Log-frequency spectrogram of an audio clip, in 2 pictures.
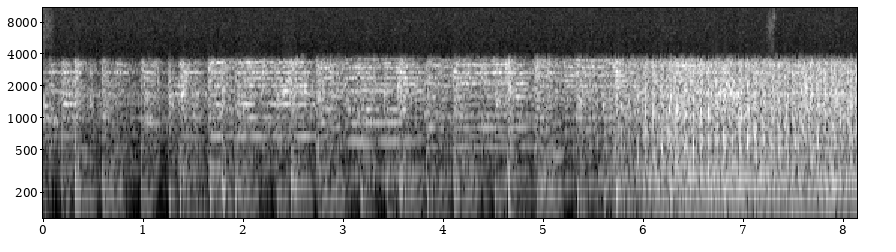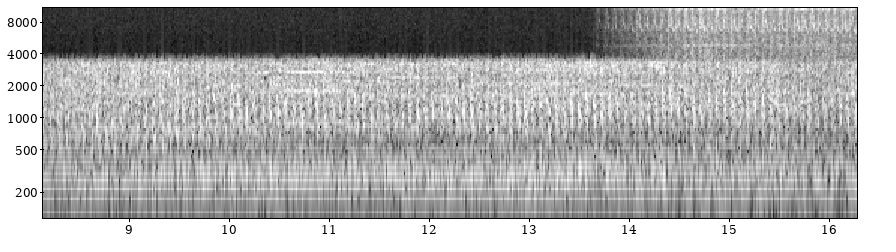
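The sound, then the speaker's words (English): A short burst of music gives way to the loud, steady roar and thrum of black helicopters passing overhead, sustained without letup until the end, with no one speaking. “As the black helicopters swarm, welcome to hour number three of Bill Mick Live.”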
